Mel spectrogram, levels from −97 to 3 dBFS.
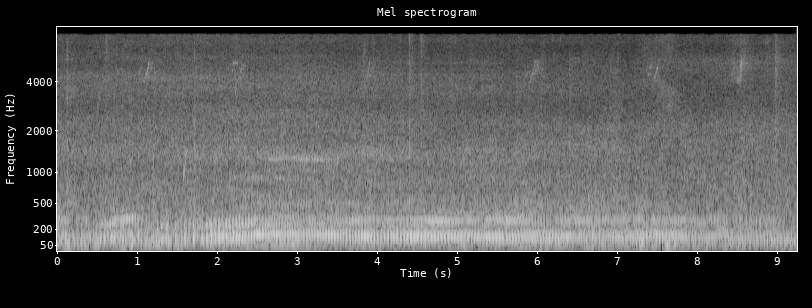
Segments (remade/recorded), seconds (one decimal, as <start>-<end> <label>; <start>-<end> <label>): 0.0-4.2 recorded; 4.2-5.6 remade; 5.6-8.3 recorded; 8.3-9.3 remade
